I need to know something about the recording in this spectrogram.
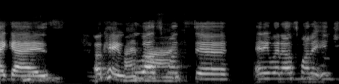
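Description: An elderly woman speaks over an online call.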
